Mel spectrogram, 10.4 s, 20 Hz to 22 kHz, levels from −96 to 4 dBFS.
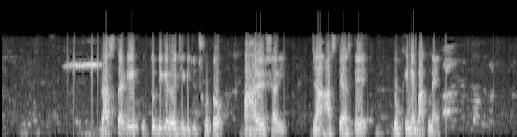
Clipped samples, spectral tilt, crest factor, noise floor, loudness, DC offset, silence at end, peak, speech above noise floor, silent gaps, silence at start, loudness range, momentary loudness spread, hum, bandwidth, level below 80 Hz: under 0.1%; -4 dB/octave; 12 dB; -45 dBFS; -11 LUFS; under 0.1%; 0.5 s; 0 dBFS; 34 dB; none; 0.55 s; 2 LU; 20 LU; none; 8 kHz; -44 dBFS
